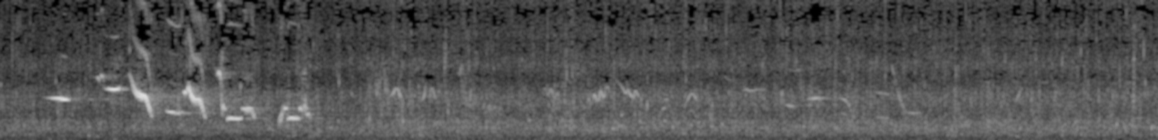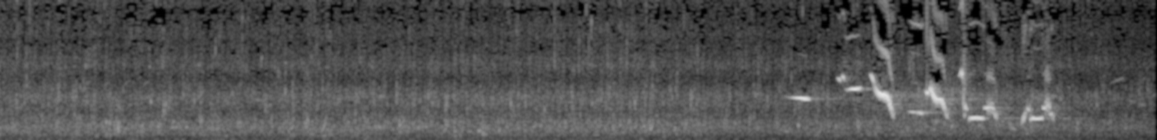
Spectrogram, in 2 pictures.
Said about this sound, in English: there was a meadowlark who flew in and just perched very close to me in the microphone and just sang his heart out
